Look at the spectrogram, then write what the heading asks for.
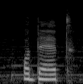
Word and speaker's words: Odette: Okay, that's how you pronounce it. Odette. Okay. हम तो oddity पढ़ रहे थे, what the heck?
